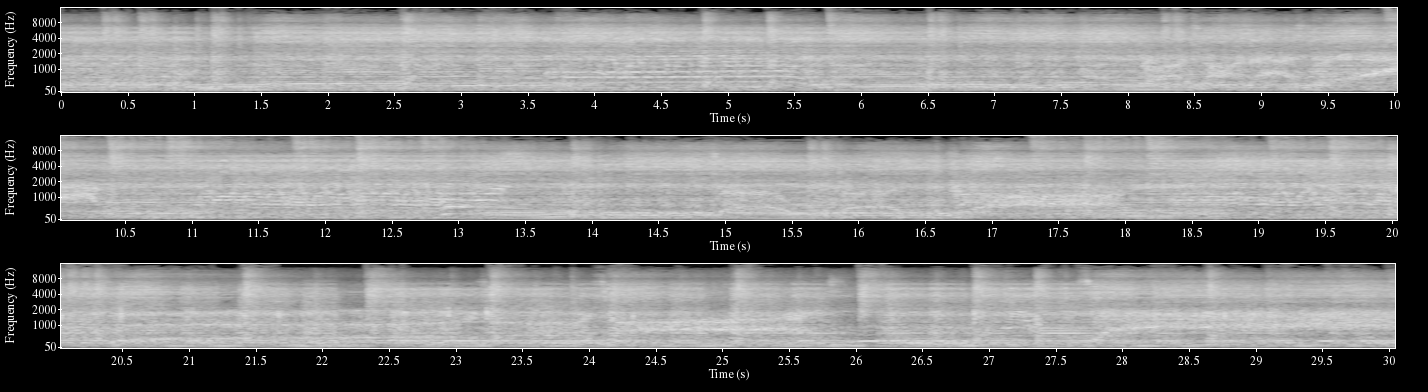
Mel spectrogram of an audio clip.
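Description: Live heavy metal band playing loud and without pause: distorted electric guitars, bass and a drum kit.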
